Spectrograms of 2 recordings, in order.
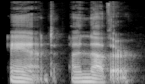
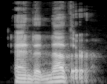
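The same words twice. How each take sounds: First: "and another" dropped down and softer to close the list; falling, fading tune. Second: "and another" lifted up at the end, still unfinished; rising tune. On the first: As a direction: let "and another" fall and fade, the list is done. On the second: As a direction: let "and another" hang with a rise, more to come. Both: A narrator's reading. Repeated phrase, rising then falling.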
